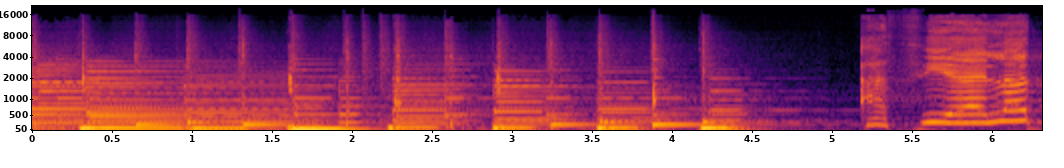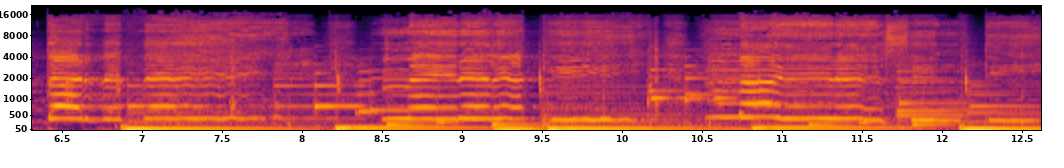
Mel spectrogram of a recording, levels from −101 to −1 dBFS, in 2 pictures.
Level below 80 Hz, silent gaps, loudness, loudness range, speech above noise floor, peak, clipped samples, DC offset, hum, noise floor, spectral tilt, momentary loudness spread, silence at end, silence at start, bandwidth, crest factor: -28 dBFS; none; -24 LUFS; 6 LU; 35 dB; -8 dBFS; under 0.1%; under 0.1%; none; -57 dBFS; -5 dB/octave; 10 LU; 0 s; 0 s; 16.5 kHz; 16 dB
